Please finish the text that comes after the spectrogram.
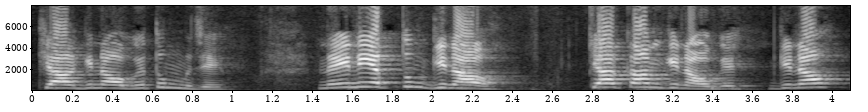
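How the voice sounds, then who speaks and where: An actress playing a quick-tempered young woman arguing with her live-in partner, sharp and scolding. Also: very high voice, expressive, exaggerated voice. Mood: angry. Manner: sharp, scolding, turns to pleading. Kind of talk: scripted short-film acting.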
